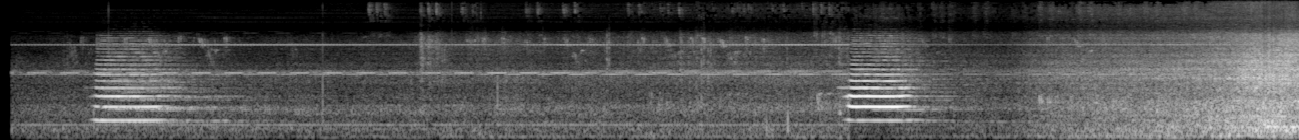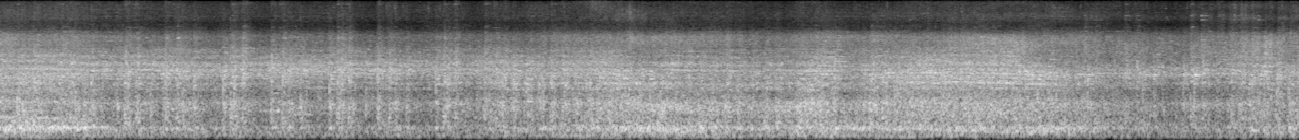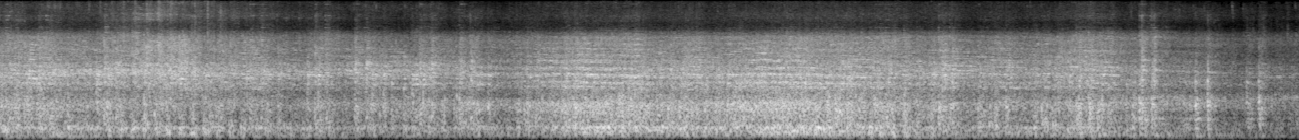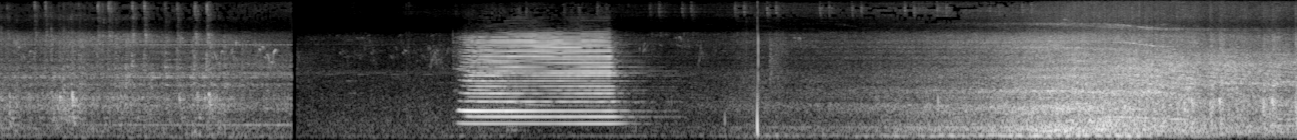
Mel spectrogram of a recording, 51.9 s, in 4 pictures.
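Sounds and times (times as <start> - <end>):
train wheels rumbling on rails: 0.1 - 42.0, 43.5 - 51.9
locomotive horn blasts: 0.9 - 2.5, 8.4 - 9.8, 43.5 - 45.7.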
